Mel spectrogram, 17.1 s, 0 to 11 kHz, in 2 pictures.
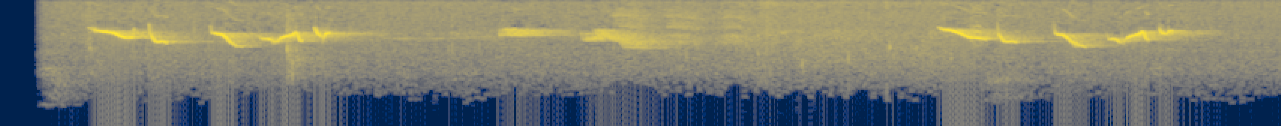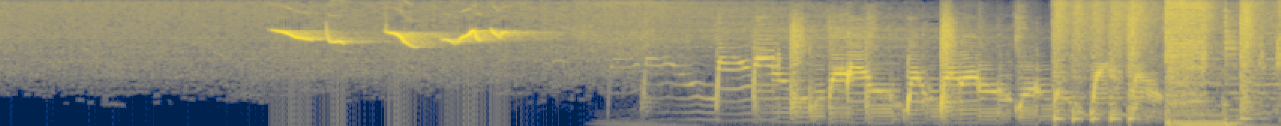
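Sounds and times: bird whistling song: 0.6s - 4.9s, 6.2s - 8.0s, 10.4s - 13.6s.

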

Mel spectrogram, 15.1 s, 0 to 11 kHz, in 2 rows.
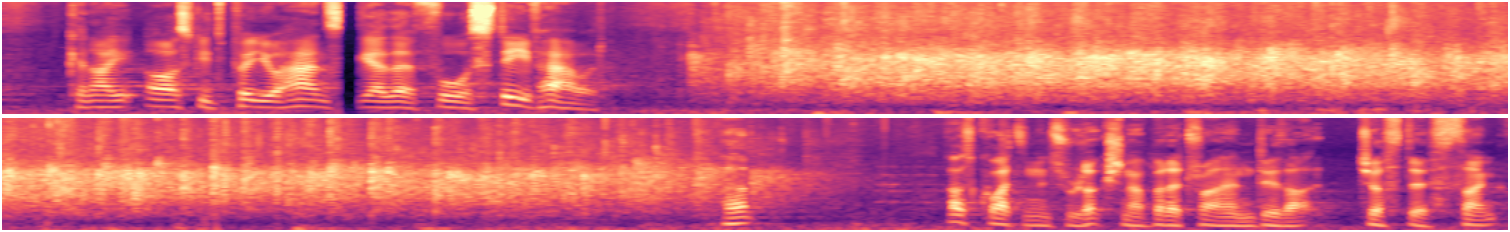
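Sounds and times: audience applauding: 3.4s - 11.8s.

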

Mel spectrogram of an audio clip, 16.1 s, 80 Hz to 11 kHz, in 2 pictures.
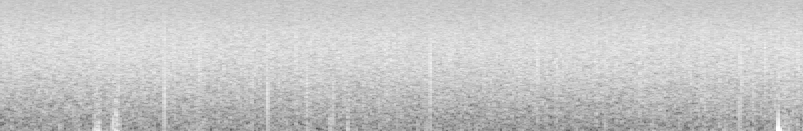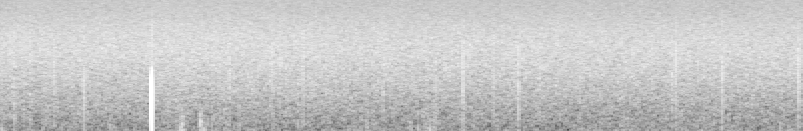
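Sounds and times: old film soundtrack hiss: 0.0s - 16.0s
faint clicks: 8.8s - 10.4s.

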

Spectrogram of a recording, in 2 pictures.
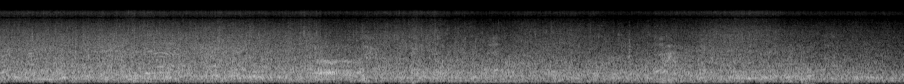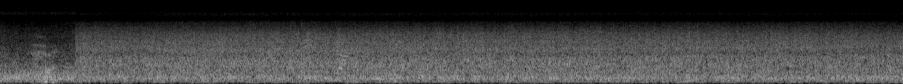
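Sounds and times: stream running over stones: 0.0s - 18.0s.

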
